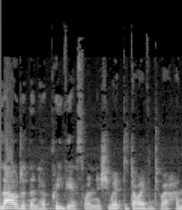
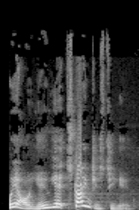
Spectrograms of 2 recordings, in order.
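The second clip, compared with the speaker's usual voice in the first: higher and louder strange voice; eerie foot voice; 6 semitones higher, 6 dB louder than usual. A narrator's reading. Feet answering the woman, eerie higher voice. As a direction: cryptic and otherworldly. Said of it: "Just one voice this time".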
